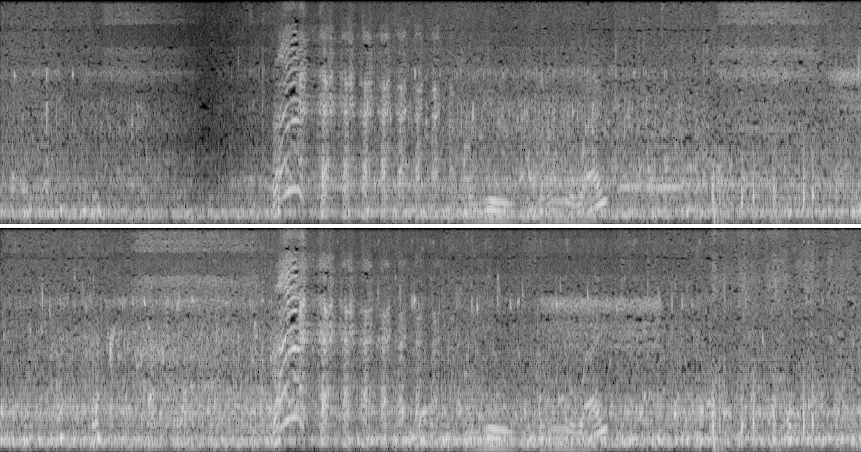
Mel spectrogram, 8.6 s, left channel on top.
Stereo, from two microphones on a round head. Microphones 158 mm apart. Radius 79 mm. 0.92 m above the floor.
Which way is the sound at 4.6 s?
25° left (ahead or behind).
